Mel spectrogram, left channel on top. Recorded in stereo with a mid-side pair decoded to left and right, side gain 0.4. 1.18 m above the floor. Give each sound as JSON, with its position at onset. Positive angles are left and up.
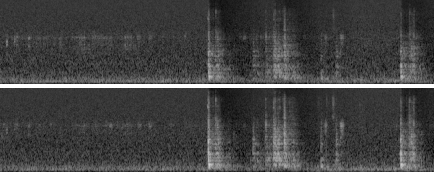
{"t": 2.1, "sound": "a clunk", "azimuth_deg": -65, "distance_m": 1.7}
